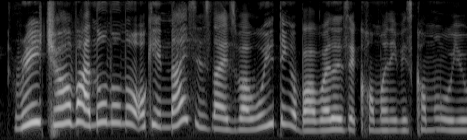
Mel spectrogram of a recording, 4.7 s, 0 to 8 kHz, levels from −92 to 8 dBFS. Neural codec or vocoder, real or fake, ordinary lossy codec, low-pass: none; real; none; none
